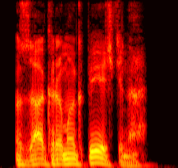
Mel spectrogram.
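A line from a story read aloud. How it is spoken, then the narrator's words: Man's deep bass. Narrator (Russian): пробасил мужчина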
